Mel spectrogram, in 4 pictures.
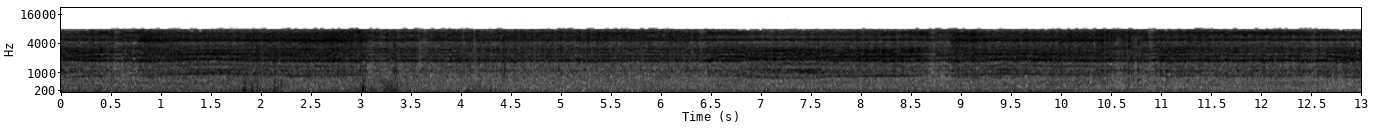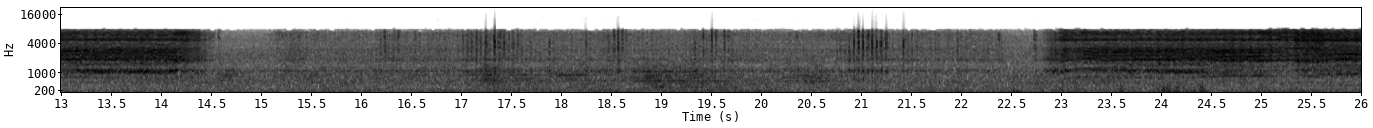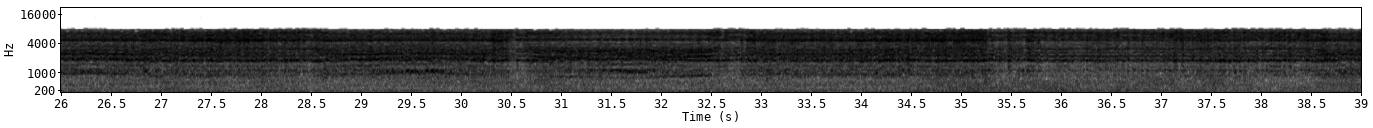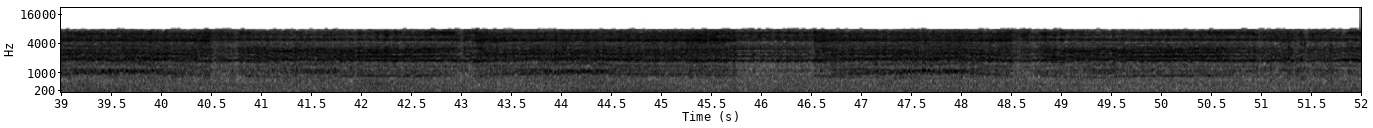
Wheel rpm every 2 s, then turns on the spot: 110, 110, 110, 110, 110, 120, 110, 30, 20, 20, 30, 60, 110, 110, 110, 110, 110, 120, 110, 110, 110, 110, 110, 110, 120, 110.
14-22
